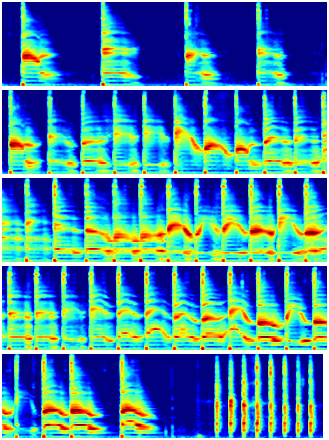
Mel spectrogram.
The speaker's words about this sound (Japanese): 紐を口元で引っ張ってその弁を震わせることによって口の中で共鳴させて音を出す楽器ですね。 今日はそのムックリの演奏を先生にまずお願いしたいと思います。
